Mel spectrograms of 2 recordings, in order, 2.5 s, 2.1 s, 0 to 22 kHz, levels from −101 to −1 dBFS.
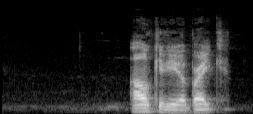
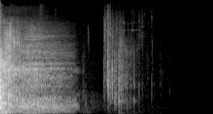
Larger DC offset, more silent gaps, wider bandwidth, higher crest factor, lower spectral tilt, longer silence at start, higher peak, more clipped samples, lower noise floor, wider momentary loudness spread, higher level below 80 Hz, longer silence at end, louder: neither; neither; second, 7.6 kHz vs 17.5 kHz; about the same, 20 dB vs 24 dB; first, -6.5 dB/octave vs -3 dB/octave; first, 1.3 s vs 0 s; second, -4 dBFS vs 0 dBFS; neither; first, -72 dBFS vs -65 dBFS; second, 5 LU vs 24 LU; second, -66 dBFS vs -46 dBFS; second, 0.3 s vs 0.95 s; about the same, -22 LUFS vs -22 LUFS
